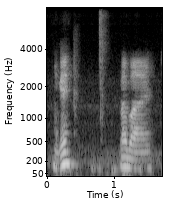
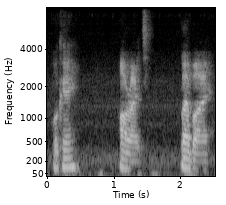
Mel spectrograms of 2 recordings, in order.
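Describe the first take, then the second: First: Said in the usual way. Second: Stiff robotic sign-off. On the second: Real, not acted. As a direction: say bye like a robot, mechanical. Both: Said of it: "Why am I speaking like a robot?".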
